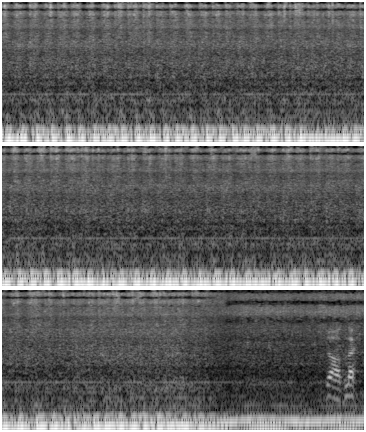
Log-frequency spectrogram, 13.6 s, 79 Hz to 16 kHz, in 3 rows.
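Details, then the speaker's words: Honda B18 "race" engine from eBay, first run before mapping, fuel pressure about 50 psi: deep even idle, smooth steady beat, no knocks or misses; no smoke or leaks, healthy. "5 or 10 minutes. It is now ticking over quite nicely."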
